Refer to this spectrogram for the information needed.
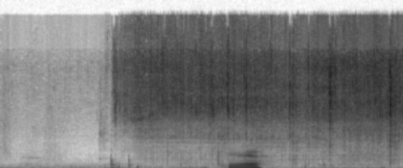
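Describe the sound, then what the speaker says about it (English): After a brief spoken word, hot oil sizzles loudly and continuously as paneer frying in a pan crackles close by. "I'll put the paneer in the oil."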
